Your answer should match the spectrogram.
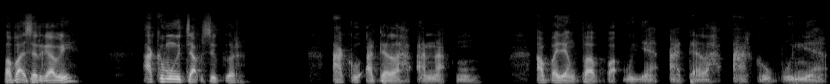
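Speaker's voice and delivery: low, soft, calm prayer; confident child's prayer. Shown as a demonstration. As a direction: speak to the Father as a trusting son. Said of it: "kan dirubah konsepnya".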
